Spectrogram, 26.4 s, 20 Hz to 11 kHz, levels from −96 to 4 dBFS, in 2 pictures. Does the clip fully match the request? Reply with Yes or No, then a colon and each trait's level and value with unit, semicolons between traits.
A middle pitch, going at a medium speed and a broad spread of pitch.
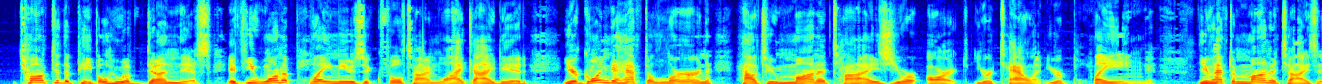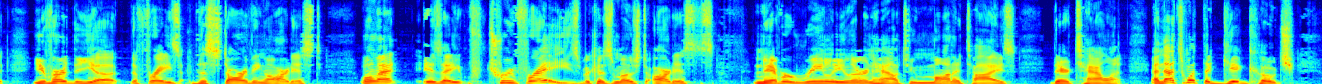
Yes: medium, 165 Hz; average, 170 wpm; wide, 6.1 semitones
